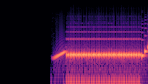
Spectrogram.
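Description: A steady electronic tone chimes.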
